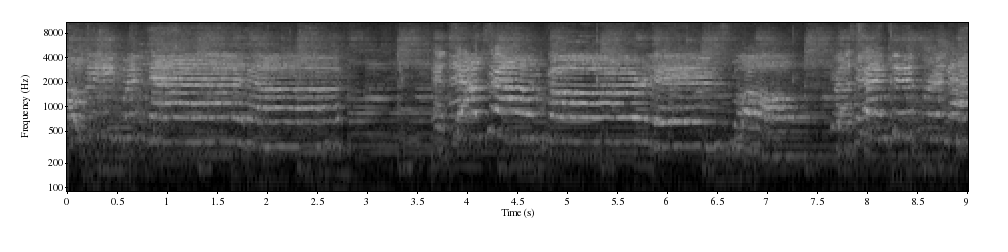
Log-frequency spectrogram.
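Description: A group of young women singing a song together in unison, holding long notes and sliding between them.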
